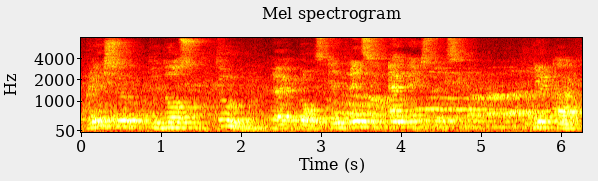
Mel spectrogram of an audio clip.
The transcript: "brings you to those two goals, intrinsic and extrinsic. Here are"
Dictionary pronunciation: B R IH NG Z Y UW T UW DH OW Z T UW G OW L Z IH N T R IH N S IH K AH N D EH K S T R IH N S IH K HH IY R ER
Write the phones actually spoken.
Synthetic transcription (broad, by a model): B R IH NG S Y UW T UW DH OW S T UW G OW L S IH N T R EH N S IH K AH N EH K S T IH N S HH IY R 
